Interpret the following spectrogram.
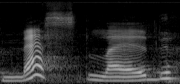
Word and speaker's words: nestled: The children were nestled. Nestled. The T is silent.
